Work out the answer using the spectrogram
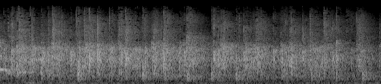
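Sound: studio audience applause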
